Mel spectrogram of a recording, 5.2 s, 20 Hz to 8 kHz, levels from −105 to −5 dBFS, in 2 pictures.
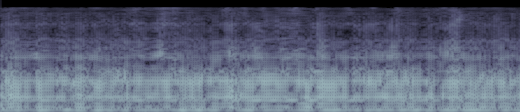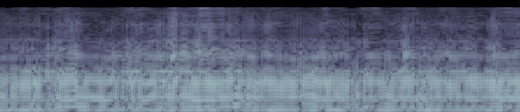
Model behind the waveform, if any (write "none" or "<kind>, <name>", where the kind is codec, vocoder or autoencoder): vocoder, HiFi-GAN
